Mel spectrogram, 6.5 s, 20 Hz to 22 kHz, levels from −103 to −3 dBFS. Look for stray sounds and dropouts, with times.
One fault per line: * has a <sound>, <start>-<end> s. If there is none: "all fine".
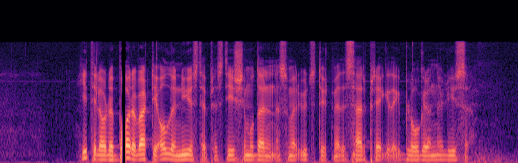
* has a dropout, 1.5-1.6 s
